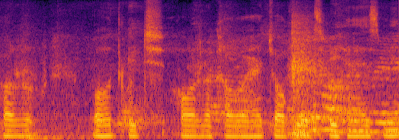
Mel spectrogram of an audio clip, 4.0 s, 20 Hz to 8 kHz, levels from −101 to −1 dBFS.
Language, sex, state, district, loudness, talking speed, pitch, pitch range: Hindi, male, Punjab, Pathankot, -18 LUFS, 165 wpm, 115 Hz, 110-115 Hz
